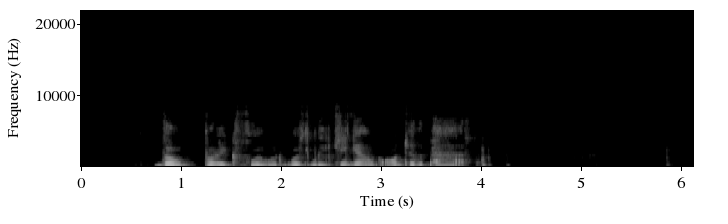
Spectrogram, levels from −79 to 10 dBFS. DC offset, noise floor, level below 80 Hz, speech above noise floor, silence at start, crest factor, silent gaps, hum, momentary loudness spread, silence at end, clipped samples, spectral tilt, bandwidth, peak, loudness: under 0.1%; -81 dBFS; -70 dBFS; 51 dB; 0.75 s; 24 dB; none; none; 17 LU; 2.05 s; under 0.1%; -8 dB/octave; 8.2 kHz; -10 dBFS; -32 LUFS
